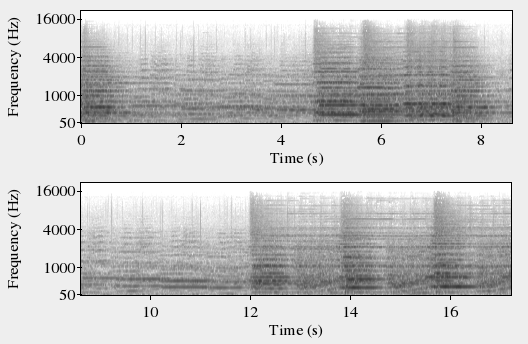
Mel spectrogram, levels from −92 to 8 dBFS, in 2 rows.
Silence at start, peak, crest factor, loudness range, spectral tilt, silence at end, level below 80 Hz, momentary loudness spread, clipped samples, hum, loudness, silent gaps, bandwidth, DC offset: 0 s; -6 dBFS; 18 dB; 14 LU; -4.5 dB/octave; 0 s; -56 dBFS; 17 LU; under 0.1%; none; -23 LUFS; none; 14.5 kHz; under 0.1%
